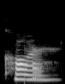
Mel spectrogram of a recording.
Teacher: Pronouncing R after a vowel. Saying R clearly after a vowel often shows higher class or standard pronunciation. For example, the word car in middle class versus ka in working class. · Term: Post-vocalic R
